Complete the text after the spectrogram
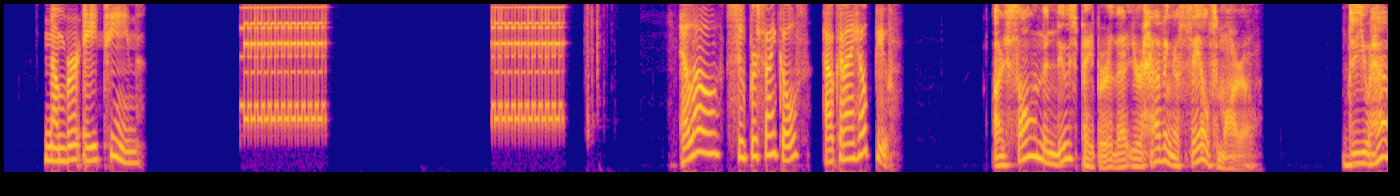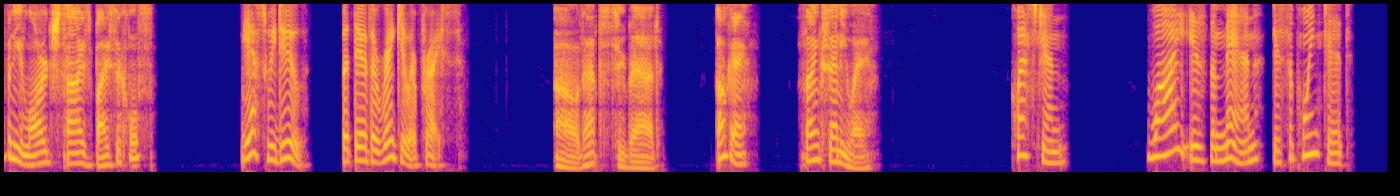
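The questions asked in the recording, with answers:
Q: Why is the man disappointed?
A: The large size bicycles are not on sale; they're regular price.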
